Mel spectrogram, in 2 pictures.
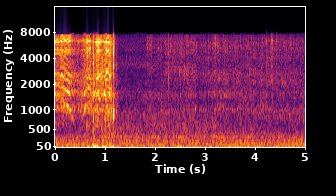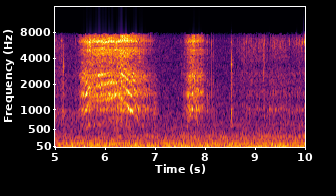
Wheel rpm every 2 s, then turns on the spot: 80, 20, 40, 40, 20.
2-4 8-10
